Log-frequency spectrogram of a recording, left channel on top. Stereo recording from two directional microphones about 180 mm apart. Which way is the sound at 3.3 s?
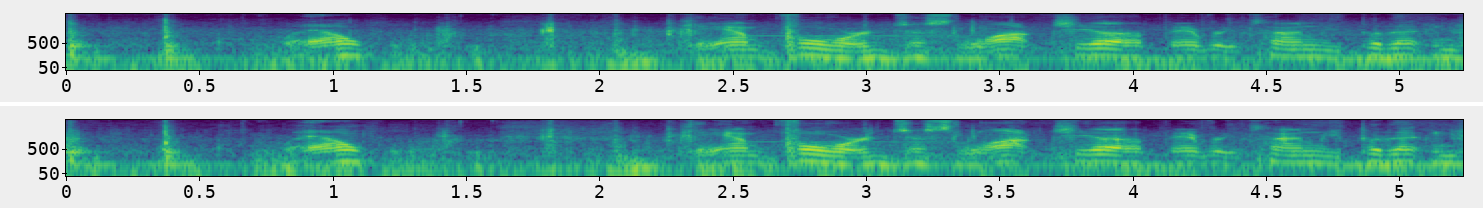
50° right (ahead or behind).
